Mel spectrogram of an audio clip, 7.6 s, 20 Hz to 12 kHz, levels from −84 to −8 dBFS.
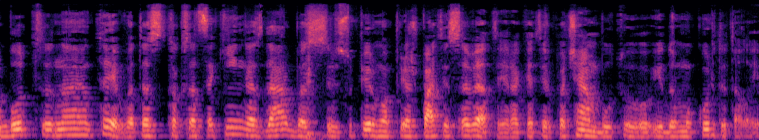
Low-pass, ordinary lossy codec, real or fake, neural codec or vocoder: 10.8 kHz; AAC, 32 kbps; fake; vocoder, 44.1 kHz, 128 mel bands every 256 samples, BigVGAN v2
